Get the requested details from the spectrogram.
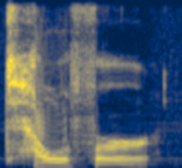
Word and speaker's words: Telfer: Tefler. Tefler Telfer. Telfer. I'm sorry, I can't say that name. That's like, yeah, that's a six letter word. Why can I? Okay, Telfer. That's how you say it.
